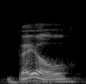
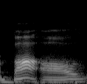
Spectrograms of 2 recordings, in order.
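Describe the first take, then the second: First: The name is pronounced the common English way. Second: The name is pronounced the Hebrew way.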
